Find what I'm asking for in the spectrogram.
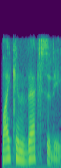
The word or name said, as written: biconvexity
